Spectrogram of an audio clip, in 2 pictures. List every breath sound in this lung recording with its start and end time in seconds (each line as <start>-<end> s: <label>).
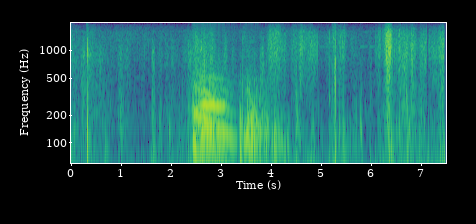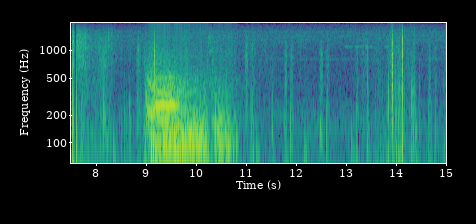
2.33-3.32 s: inhalation
2.35-3.36 s: wheeze
3.36-4.46 s: exhalation
3.40-4.40 s: rhonchi
9.01-10.32 s: inhalation
9.01-10.32 s: wheeze
10.36-10.99 s: exhalation
10.36-10.99 s: crackles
